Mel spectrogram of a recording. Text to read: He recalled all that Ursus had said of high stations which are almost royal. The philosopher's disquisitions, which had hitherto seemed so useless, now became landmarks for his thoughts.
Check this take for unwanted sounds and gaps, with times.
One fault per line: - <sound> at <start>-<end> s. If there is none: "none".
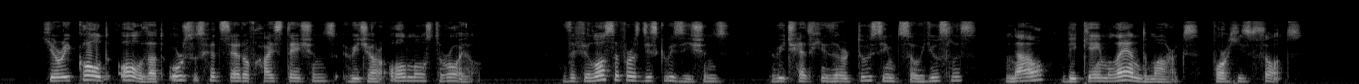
none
